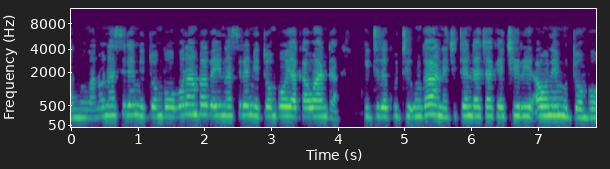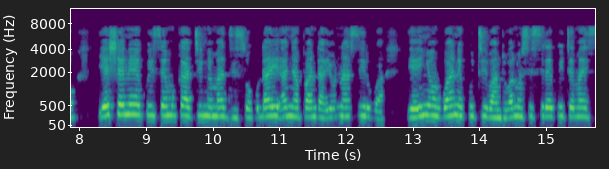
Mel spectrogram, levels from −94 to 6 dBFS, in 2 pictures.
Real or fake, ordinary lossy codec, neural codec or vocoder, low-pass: real; MP3, 48 kbps; none; 7.2 kHz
